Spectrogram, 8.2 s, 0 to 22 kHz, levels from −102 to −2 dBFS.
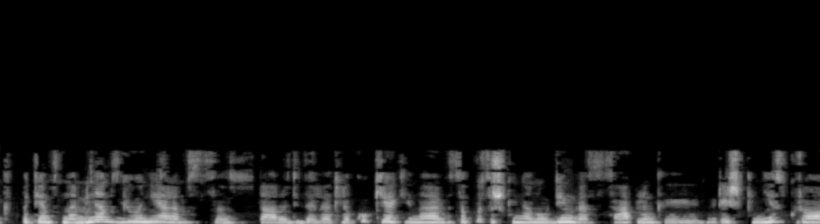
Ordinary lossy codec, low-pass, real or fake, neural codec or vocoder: MP3, 32 kbps; 7.2 kHz; real; none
